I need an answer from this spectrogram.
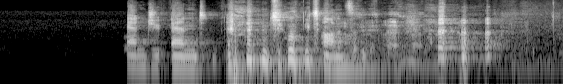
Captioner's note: laughing; Regents laughing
